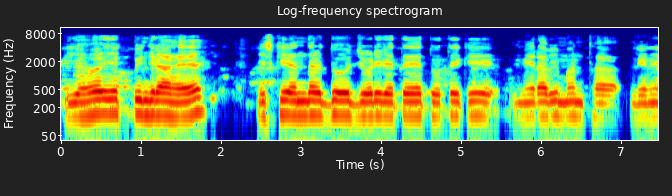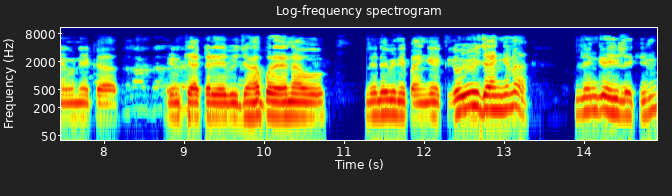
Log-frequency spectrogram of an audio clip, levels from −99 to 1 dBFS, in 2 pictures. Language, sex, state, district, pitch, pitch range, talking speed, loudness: Hindi, male, Bihar, Kishanganj, 140 Hz, 130-150 Hz, 155 wpm, -15 LUFS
